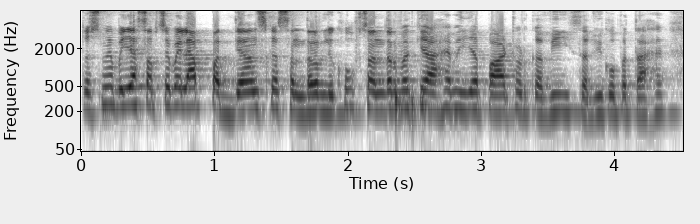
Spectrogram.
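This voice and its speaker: A man's voice: sits high, fairly even intonation, fast talker. A man with a Hindi accent teaching an exam prep lesson in a casual, coaxing way, repeating the answers and the marks.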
